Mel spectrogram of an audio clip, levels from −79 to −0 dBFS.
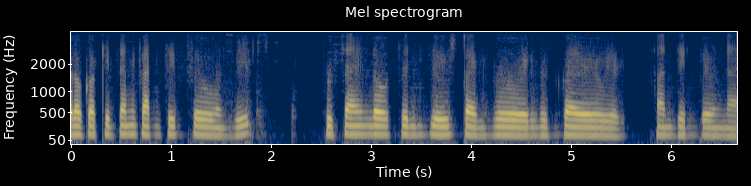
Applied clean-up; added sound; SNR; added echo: neural separator model SepFormer WHAMR!.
